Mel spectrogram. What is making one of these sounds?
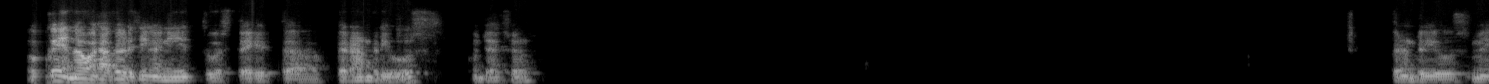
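A man speaks calmly over an online call, pausing between phrases.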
